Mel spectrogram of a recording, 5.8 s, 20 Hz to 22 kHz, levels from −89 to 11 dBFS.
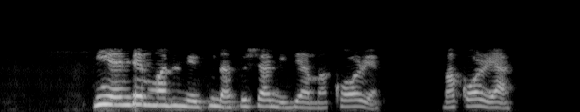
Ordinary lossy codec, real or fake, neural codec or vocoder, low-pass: none; fake; codec, 16 kHz, 16 kbps, FreqCodec, smaller model; 3.6 kHz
